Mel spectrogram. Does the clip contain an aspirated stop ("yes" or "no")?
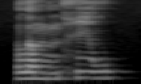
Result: no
